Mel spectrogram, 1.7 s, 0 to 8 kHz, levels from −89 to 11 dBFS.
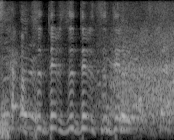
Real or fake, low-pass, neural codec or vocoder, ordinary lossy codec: real; none; none; none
